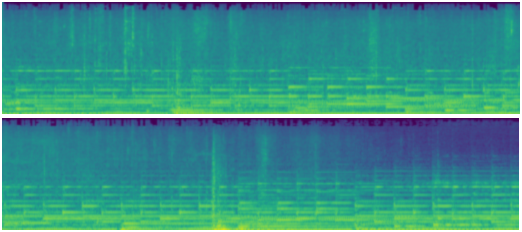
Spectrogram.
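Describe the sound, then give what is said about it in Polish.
Steady rain falls throughout at the edge of the village of Trześcianka, a continuous hiss of drops with sustained, shifting tonal hums layered underneath. No one speaks. “ale ważne, żebyśmy znaleźli jeszcze miejsce z jakimś daszkiem, żeby na głowę nie padało.”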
